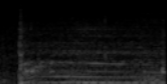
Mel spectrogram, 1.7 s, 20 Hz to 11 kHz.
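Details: Nissan S13 after replacing the weak stock fuel pump and filter, ignition switched on: a sudden steady low hum with a faint even whine as the new pump primes smoothly, no leaks; normal fuel pump prime.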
